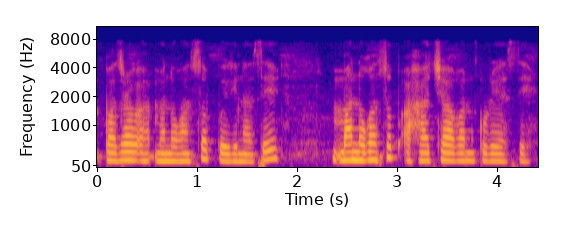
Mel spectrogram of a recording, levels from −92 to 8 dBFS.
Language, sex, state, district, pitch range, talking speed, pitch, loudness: Nagamese, female, Nagaland, Dimapur, 170-195 Hz, 205 wpm, 180 Hz, -16 LUFS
